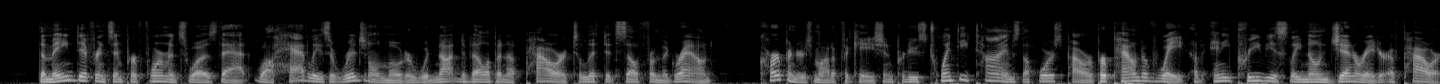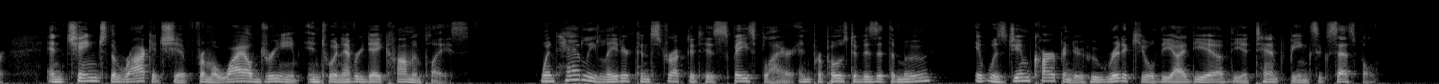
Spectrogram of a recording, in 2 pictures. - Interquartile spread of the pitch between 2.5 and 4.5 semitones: No, wide, 5.5 semitones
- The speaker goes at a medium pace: Yes, average, 165 wpm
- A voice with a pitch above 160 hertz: No, low, 115 Hz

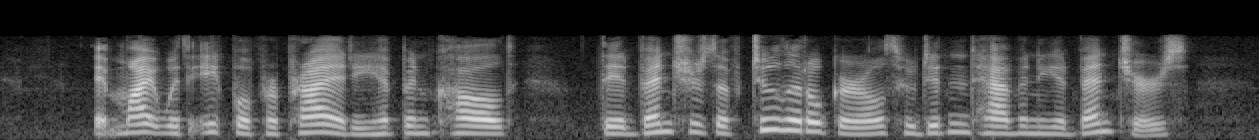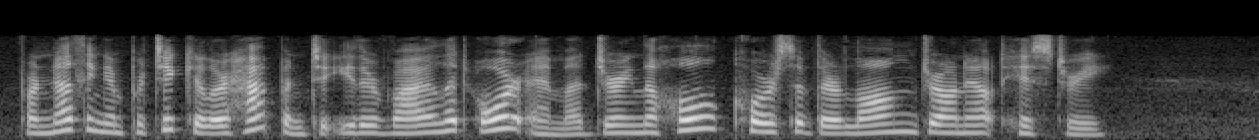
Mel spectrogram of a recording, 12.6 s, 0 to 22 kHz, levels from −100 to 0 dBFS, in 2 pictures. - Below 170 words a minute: No, average, 185 wpm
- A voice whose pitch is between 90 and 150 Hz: No, high, 215 Hz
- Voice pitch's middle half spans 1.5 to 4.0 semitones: Yes, average, 3.5 semitones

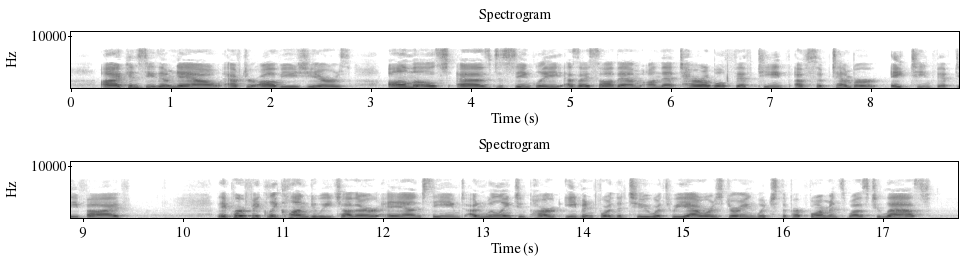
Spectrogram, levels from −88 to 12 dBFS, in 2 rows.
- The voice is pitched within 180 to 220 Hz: Yes, medium, 185 Hz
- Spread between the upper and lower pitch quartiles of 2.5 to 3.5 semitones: Yes, average, 2.9 semitones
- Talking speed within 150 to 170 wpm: Yes, average, 160 wpm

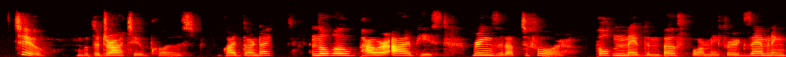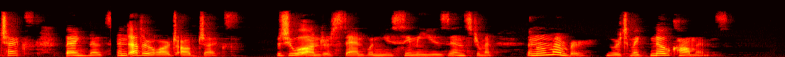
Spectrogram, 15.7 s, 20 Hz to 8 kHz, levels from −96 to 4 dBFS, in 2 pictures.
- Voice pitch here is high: Yes, high, 225 Hz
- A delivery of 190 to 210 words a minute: Yes, average, 200 wpm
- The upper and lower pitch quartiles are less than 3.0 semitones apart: Yes, narrow, 2.6 semitones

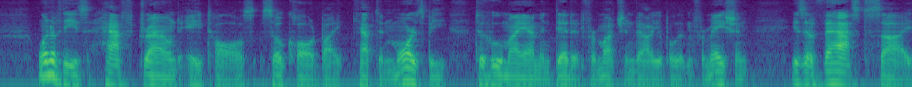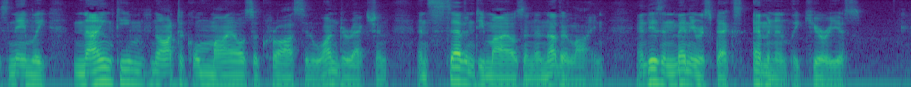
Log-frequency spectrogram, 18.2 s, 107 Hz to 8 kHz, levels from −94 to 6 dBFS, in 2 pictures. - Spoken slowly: No, average, 150 wpm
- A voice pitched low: Yes, very low, 95 Hz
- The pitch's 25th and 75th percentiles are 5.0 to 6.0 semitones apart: Yes, average, 5.3 semitones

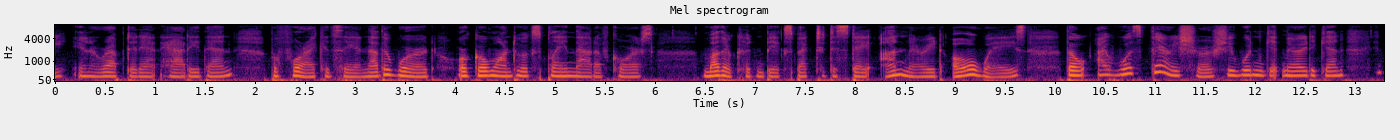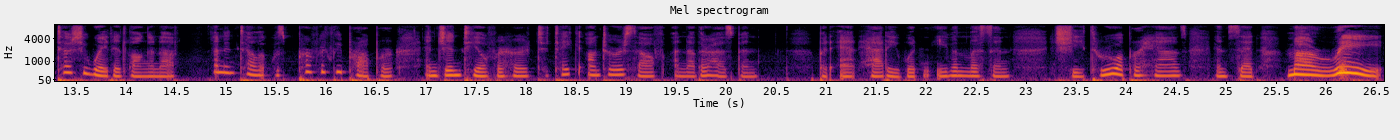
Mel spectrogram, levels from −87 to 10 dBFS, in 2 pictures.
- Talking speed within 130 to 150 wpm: No, average, 165 wpm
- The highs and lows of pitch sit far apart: No, average, 4.2 semitones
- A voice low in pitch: No, medium, 185 Hz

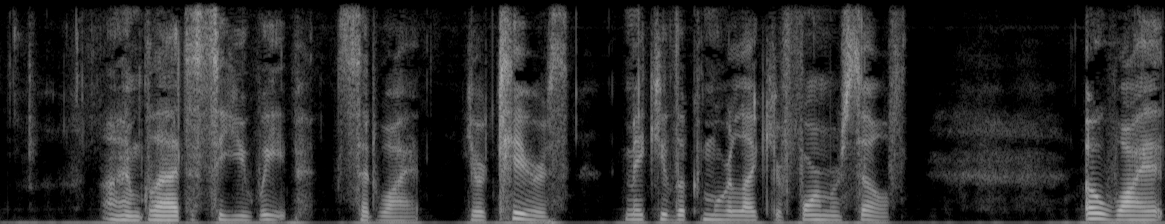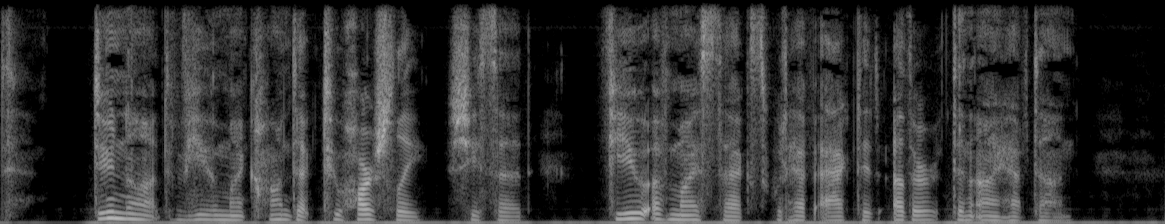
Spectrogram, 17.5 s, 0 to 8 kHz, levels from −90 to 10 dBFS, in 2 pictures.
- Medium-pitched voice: Yes, medium, 160 Hz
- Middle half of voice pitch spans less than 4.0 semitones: Yes, narrow, 2.4 semitones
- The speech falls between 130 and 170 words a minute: Yes, average, 145 wpm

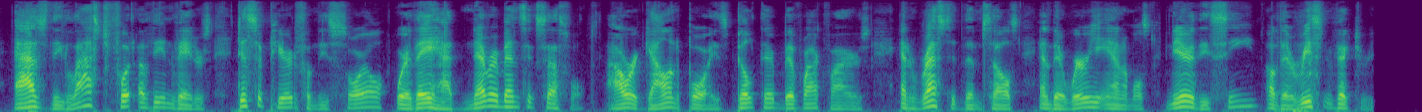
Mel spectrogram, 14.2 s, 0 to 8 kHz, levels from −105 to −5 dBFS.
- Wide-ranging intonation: Yes, wide, 5.9 semitones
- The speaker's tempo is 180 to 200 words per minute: No, average, 160 wpm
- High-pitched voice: No, low, 115 Hz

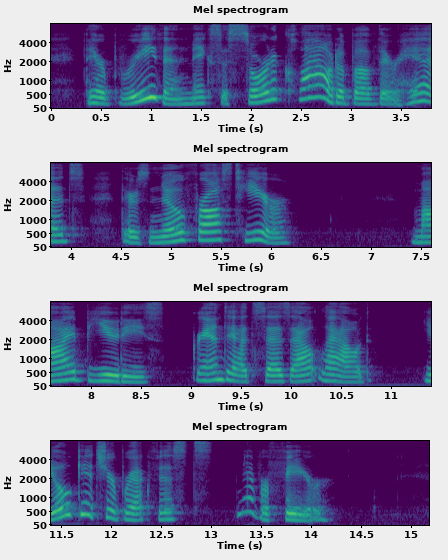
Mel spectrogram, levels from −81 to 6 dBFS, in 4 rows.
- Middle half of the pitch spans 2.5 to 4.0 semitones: No, average, 5.1 semitones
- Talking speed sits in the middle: No, slow, 105 wpm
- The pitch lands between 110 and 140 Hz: No, high, 225 Hz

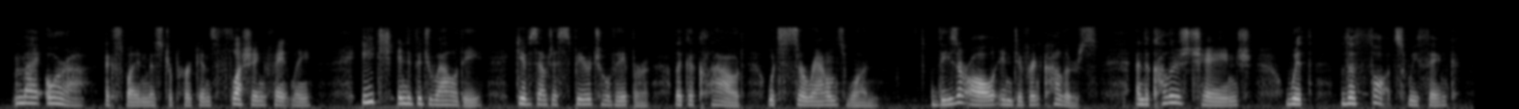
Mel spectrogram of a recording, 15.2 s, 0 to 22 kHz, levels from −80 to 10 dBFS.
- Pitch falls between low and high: Yes, medium, 165 Hz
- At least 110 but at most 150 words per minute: Yes, average, 140 wpm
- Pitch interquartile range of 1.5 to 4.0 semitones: No, average, 4.6 semitones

